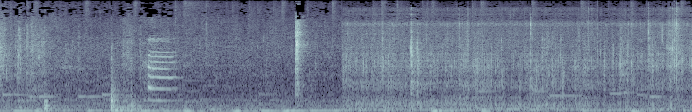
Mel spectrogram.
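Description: Water at a rolling boil in a steel pot, bubbling steadily as dried instant noodle blocks are dropped in and cook, with a couple of sharp knocks along the way.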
